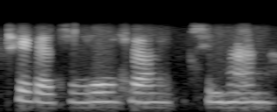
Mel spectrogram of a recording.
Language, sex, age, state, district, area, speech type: Bengali, female, 45-60, West Bengal, Darjeeling, urban, conversation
